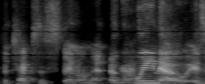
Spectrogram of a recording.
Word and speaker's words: Aquino: Aquino is how you say that.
